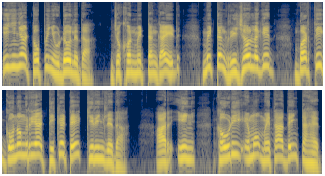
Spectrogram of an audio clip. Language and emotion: Santali, angry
